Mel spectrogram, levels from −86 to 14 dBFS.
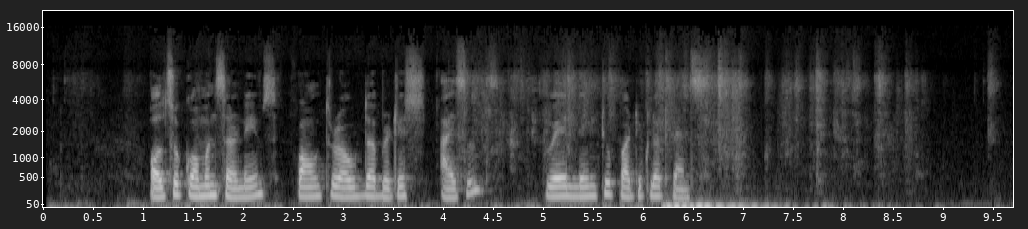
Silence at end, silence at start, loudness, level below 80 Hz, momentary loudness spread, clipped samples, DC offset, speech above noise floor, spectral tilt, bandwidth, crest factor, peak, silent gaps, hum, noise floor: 0.2 s; 1.05 s; -20 LUFS; -44 dBFS; 21 LU; under 0.1%; under 0.1%; 38 dB; -6 dB/octave; 14 kHz; 18 dB; -2 dBFS; none; none; -56 dBFS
